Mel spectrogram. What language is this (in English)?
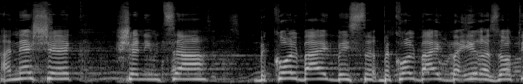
Hebrew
